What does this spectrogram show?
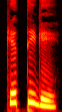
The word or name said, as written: ಕೆತ್ತಿಕೆ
